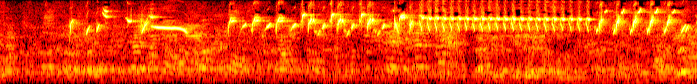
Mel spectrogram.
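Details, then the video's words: European goldfinch performing the authentic Wedani song: scattered high notes and a drawn-out whistle, then quick chirps leading into a steady, rattling buzzy trill and a final run of chirps. "chant de chardonneret تغريد الويداني الأصيل"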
